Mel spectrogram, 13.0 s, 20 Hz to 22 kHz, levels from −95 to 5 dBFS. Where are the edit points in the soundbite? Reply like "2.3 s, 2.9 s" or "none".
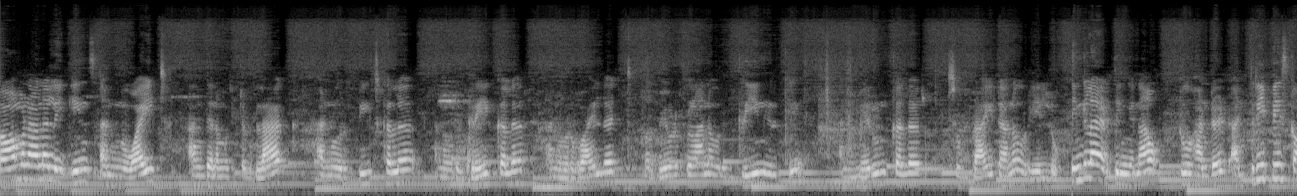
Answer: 1.7 s, 3.0 s, 4.3 s, 5.4 s, 6.4 s, 8.2 s, 9.4 s, 10.6 s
